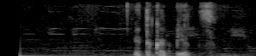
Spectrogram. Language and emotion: Russian, neutral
